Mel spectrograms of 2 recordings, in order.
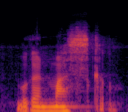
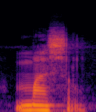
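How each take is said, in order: First: The middle C is pronounced as a K sound. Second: The middle C is silent, no K sound. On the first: The speaker calls it wrong. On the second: The speaker calls it right. "Jadi C-nya tidak dibaca"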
